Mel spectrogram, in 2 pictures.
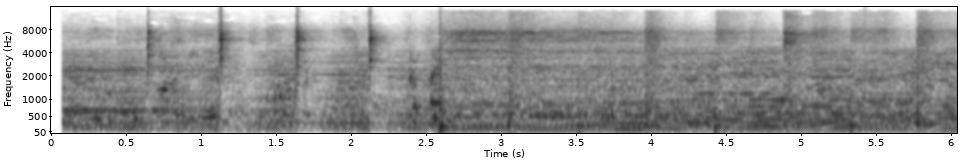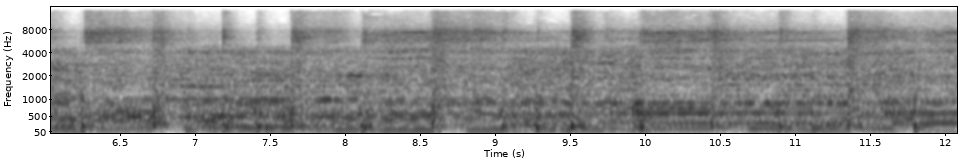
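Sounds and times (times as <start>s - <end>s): electric guitar chord ringing: 2.1s - 12.0s.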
